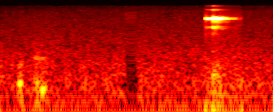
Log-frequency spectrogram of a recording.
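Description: Near silence, broken by one short, soft hiss about a second and a half in.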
